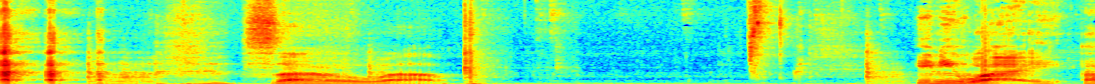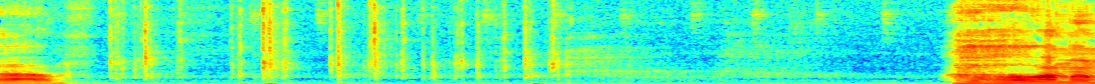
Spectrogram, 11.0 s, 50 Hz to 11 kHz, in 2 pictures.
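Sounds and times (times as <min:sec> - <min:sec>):
speech: 0:01.1 - 0:02.4, 0:04.6 - 0:05.9, 0:10.2 - 0:10.9
fingers typing on a computer keyboard: 0:06.0 - 0:08.4.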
